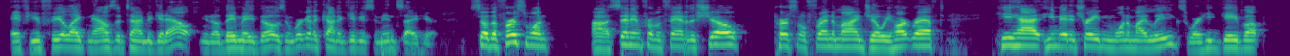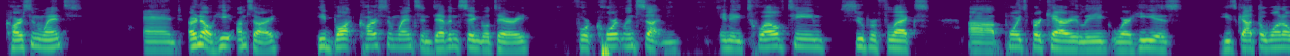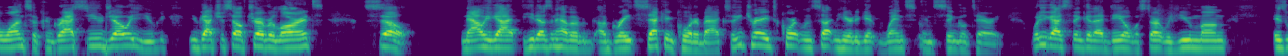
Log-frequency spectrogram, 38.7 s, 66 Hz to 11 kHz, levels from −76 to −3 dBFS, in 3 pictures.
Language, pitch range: English, 130-160 Hz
